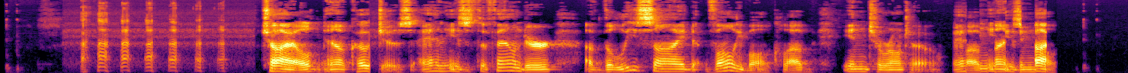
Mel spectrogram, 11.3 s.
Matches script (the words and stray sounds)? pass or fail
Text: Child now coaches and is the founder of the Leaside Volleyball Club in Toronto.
fail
